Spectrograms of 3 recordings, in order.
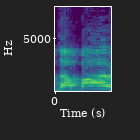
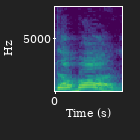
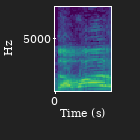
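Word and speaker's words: דבר: தபார் அப்படின்னு சொல்லி சொல்லுவாங்க that is dabar ஆனா இப்போ அதை ப்ரொனௌன்ஸ் பண்ணும்போது when you pronounce that இப்போ modern இப்ப pronounce today if you pronounce that as a modern way இதை தவார் அப்படின்னு சொல்லி சொல்லுவாங்க they called as the b அப்படிங்கறத வி ப்ரொனௌன்ஸ் பண்ணுவாங்க been put it as a v ஆனா நான் இப்போ moderniz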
